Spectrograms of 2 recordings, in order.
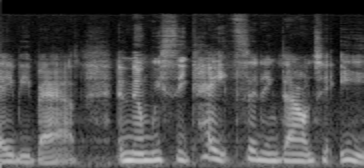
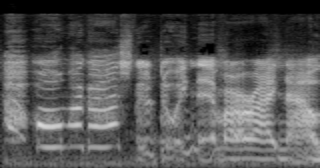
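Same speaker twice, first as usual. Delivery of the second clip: breathless mom; 4 dB louder than usual. Retold or imitated. Mother relieved greeting husband.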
